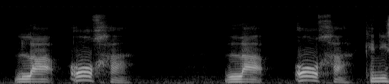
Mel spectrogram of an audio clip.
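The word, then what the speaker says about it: hoja: called la la la aha can you say that la aha because you don't pronounce the H oh ha okay then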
